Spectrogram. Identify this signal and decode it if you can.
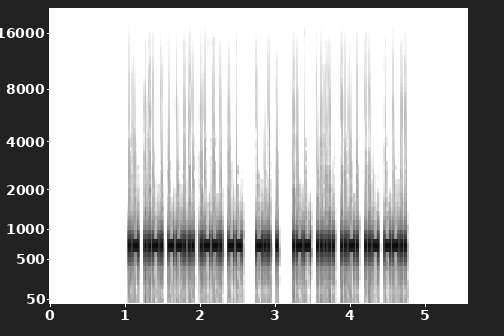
Morse code, heard as a keyed tone, about 46 wpm, 700 Hz. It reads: AF7PM DE W5FUZ
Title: USA Callsign DE Callsign - 5 Characters - 45wpm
